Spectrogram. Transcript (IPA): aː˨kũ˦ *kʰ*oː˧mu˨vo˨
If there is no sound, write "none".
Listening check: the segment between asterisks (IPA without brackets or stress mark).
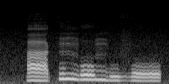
ŋ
